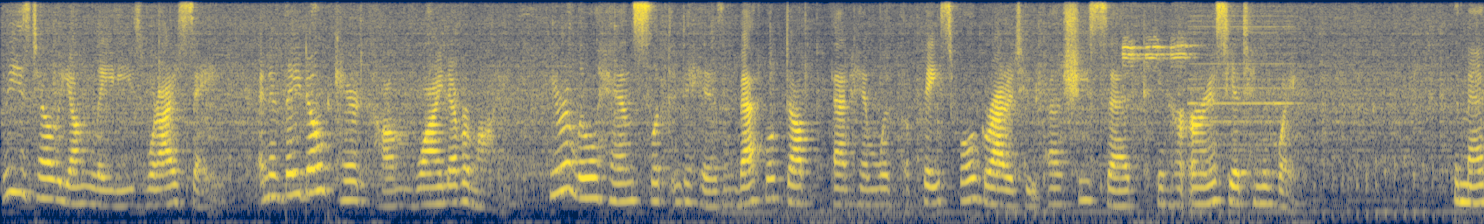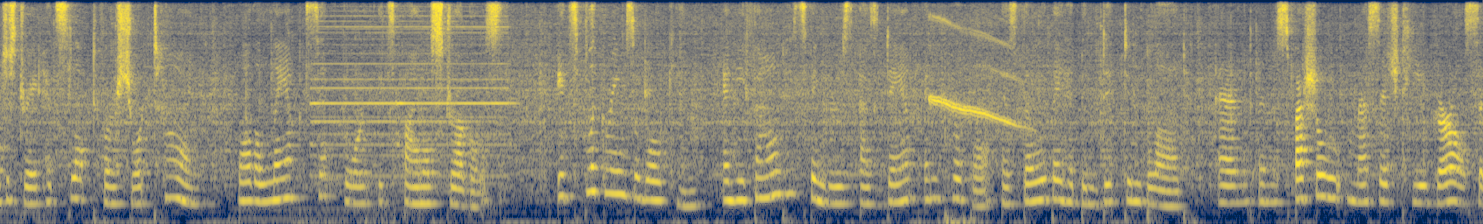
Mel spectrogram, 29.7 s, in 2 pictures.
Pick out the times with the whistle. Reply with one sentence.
The whistle can be heard from 11.2 to 12.1 s and from 24.1 to 25.1 s.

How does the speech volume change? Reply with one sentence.
The volume of the speech stays about the same.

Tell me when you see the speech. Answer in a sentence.
The speech can be heard from 0.0 to 13.1 s and from 14.5 to 29.6 s.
